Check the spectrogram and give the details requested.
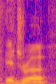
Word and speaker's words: IdrA: Idra currently... oh, by the way, guys, his name is pronounced Idra. Sometimes I pronounce him Idra. I know it's wrong, but yeah, his name is Idra.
